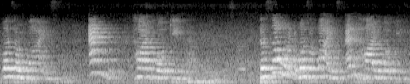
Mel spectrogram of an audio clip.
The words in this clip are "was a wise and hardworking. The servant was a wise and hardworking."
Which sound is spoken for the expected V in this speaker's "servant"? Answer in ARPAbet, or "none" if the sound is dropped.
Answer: none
